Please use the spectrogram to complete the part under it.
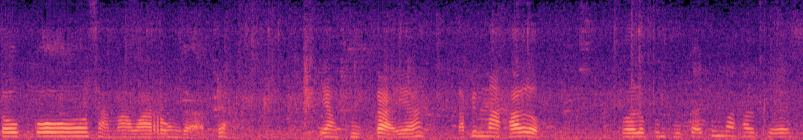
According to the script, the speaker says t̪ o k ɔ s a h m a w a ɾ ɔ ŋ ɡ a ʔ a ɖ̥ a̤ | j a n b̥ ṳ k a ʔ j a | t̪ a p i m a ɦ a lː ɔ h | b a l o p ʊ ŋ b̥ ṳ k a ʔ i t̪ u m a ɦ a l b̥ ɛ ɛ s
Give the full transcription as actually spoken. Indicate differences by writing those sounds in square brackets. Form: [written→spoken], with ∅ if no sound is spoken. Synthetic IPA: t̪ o k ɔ s a [h→∅] m a w a ɾ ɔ ŋ ɡ a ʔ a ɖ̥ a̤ | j a [n→ŋ] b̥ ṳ k a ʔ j a | t̪ a p i m a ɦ a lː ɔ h | [b→w] a l o p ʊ [ŋ→n] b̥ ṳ k a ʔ i t̪ u m a ɦ a l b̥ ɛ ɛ s

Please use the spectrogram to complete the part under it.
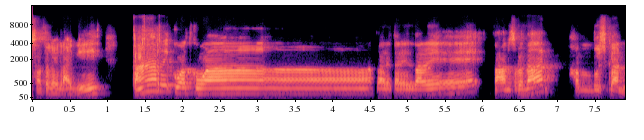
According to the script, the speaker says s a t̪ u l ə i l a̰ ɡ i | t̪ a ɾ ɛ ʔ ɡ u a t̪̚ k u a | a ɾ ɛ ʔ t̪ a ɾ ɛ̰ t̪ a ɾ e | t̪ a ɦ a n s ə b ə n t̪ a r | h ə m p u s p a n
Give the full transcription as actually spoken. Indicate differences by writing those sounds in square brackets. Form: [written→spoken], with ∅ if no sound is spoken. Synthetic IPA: s a t̪ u l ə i l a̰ ɡ i | t̪ a ɾ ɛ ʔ [ɡ→k] u a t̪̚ k u a | a ɾ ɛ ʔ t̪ a ɾ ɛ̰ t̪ a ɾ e | t̪ a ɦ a n s ə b ə n t̪ a r | h ə m [p→b] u s [p→k] a n

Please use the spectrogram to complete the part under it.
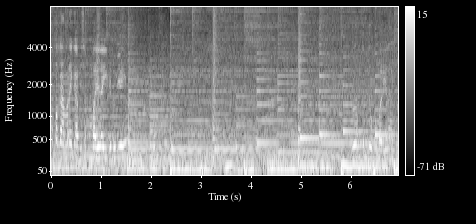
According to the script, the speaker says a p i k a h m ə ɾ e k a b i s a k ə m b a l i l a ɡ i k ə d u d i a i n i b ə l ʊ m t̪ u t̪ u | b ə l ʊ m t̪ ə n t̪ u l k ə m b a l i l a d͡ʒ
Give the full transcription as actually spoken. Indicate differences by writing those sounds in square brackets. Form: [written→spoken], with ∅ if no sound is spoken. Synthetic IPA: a p [i→a] k a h m ə ɾ e k a b i s a k ə m b a l i l a ɡ i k ə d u d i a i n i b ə l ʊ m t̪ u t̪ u | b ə l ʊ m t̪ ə n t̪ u [l→∅] k ə m b a l i l a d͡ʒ

